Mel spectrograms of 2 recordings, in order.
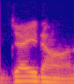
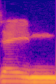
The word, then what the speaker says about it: Jaedon: of your teammates say jaydon is that how you pronounce your name no it's pronounced Jaden but I have this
